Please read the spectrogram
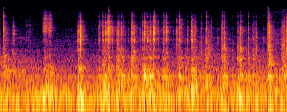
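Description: Faint, irregular small clicks and ticks of a flathead screwdriver working the screws of a metal garbage disposer mounting bracket, as the screws are loosened.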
